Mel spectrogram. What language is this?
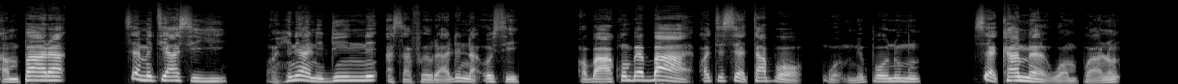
Akan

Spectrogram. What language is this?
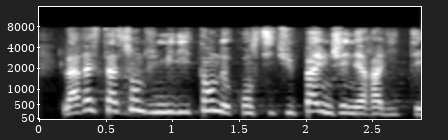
French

